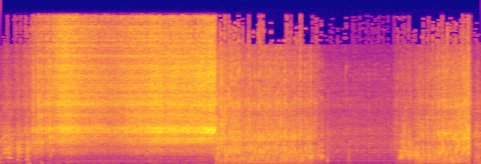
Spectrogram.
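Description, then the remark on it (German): A car engine is started, cranking and catching, then roaring in two loud, rough bursts of revving separated by a brief lull, as an exhaust attached to the car falls off completely. No one speaks. “Und ich hoffe, dass es jetzt funktioniert, dass das Auto jetzt zu einem richtigen Sportauto geworden ist. Wir machen einfach mal an.”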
